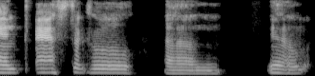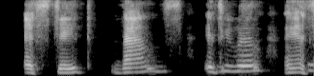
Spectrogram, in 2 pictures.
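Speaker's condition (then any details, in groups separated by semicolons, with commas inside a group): Spinal muscular atrophy; genetic, from birth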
